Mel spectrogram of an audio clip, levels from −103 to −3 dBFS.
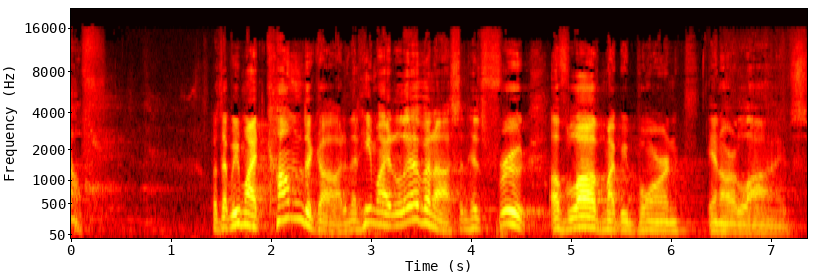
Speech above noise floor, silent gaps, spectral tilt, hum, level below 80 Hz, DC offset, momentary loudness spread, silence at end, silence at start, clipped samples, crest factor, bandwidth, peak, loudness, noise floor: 36 dB; none; -4.5 dB/octave; none; -64 dBFS; under 0.1%; 15 LU; 0 s; 0 s; under 0.1%; 24 dB; 16 kHz; -6 dBFS; -29 LUFS; -65 dBFS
